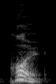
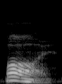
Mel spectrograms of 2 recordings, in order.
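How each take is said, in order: First: The name begins with an aspirated p consonant. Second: The name begins with an unaspirated, b-like consonant. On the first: This is the original form of the name. The speaker calls it right. "아무튼 폴이야" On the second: This is how English speakers say the name. The speaker calls it wrong. "영어 발음을 보면 이걸 갖다 볼 그러잖아"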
